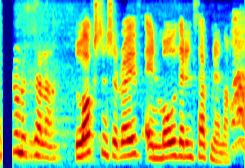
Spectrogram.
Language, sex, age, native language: Icelandic, female, 50-59, Icelandic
